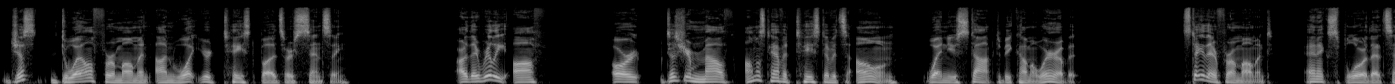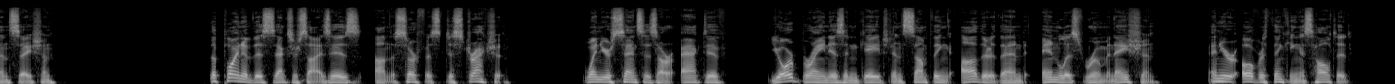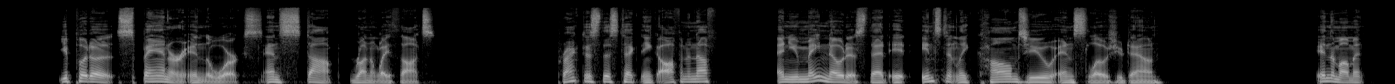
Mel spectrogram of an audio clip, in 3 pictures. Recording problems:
none

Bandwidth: 14.5 kHz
